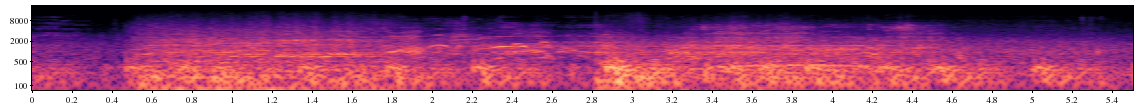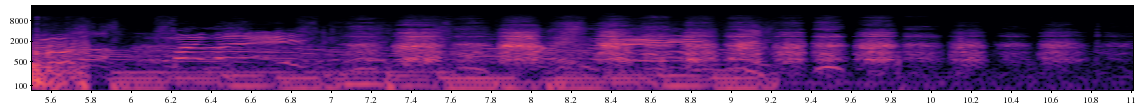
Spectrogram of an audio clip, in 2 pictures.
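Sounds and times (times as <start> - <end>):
people screaming and shouting: 0.4 - 4.8
loud low rumble: 0.4 - 5.8.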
